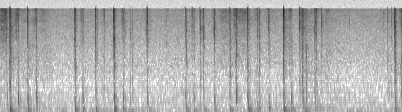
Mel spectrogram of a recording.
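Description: Fingertips of both hands type fast on the plastic keys of a backlit laptop keyboard. The result is a quiet, rapid run of short, dry clicks and taps with a low thud under each keystroke and a little bright tick on top.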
